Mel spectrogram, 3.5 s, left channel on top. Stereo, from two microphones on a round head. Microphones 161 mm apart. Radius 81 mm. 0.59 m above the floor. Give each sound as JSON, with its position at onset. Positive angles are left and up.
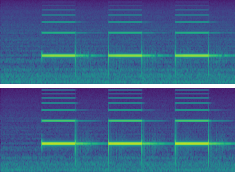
{"t": 0.6, "sound": "an alarm", "side_deg": -30, "distance_m": 1.3}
